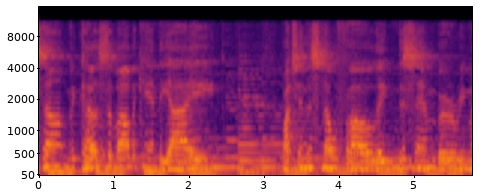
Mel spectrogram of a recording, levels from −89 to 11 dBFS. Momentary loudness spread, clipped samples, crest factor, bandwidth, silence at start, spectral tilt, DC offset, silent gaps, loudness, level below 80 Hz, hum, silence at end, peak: 8 LU; under 0.1%; 16 dB; 11.5 kHz; 0 s; -6 dB/octave; under 0.1%; none; -19 LUFS; -30 dBFS; none; 0 s; -4 dBFS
